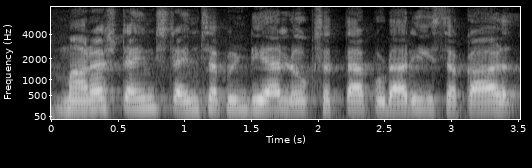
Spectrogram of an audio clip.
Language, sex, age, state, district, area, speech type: Marathi, male, 60+, Maharashtra, Sangli, urban, spontaneous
